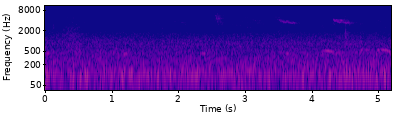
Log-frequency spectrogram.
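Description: Small birds chirping in the background: short, high, downward-sweeping chirps several times, over a steady low hum.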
